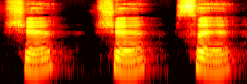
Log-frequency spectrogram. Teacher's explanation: इन वर्णों के उच्चारण के समय वायु की रगड़ से मुख से ऊष्मा निकलती है। जब इनका उच्चारण किया जाता है तो उच्चारण के साथ ही मुख से ऊष्मा निकलती है, गर्म वायु निकलती है, ऊष्म व्यंजन कहलाते हैं और इनकी संख्या भी 4 होती है।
